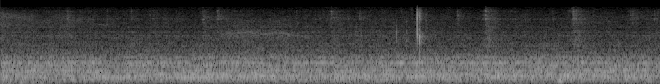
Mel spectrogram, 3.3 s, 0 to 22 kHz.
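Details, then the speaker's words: Rear drum wheel bearing on a 1997 Renault Twingo 1, protective cap lost so grease and dirt got in; steady droning purr while driving, heard inside the car, a worn bearing before replacement. "donc quand ça fait un jour ne ronronnement en général c'est que le roulement est fatigué"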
